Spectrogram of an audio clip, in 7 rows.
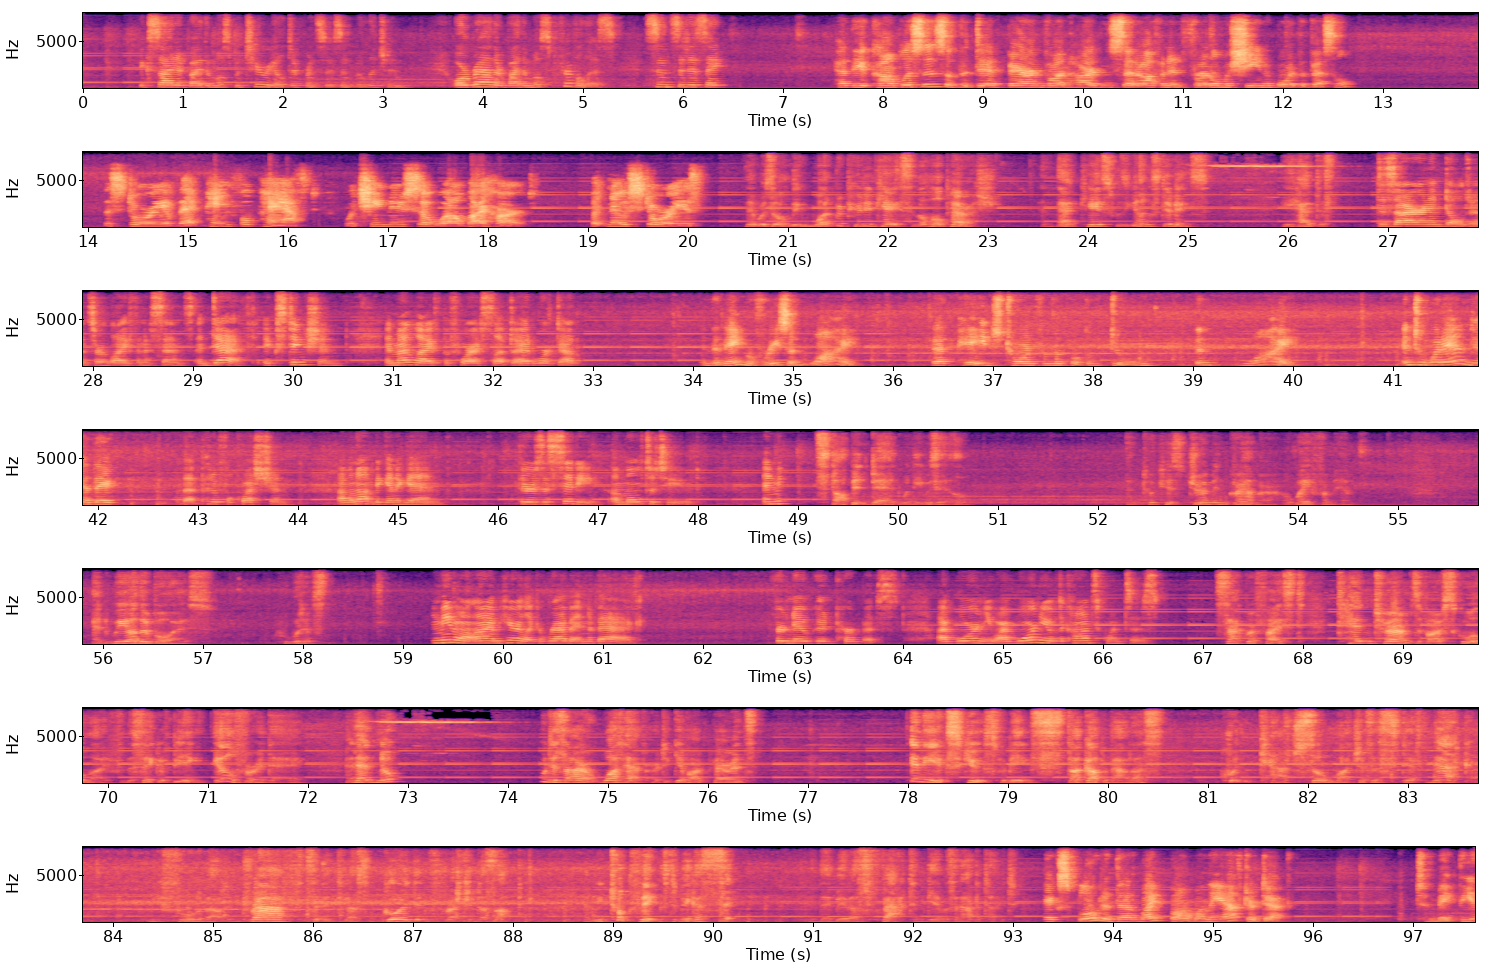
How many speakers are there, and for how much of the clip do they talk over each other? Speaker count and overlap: five, no overlap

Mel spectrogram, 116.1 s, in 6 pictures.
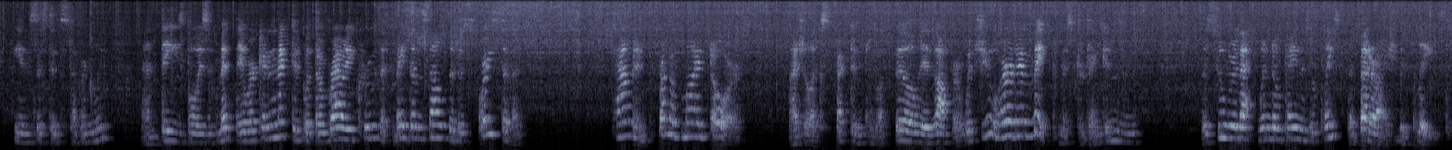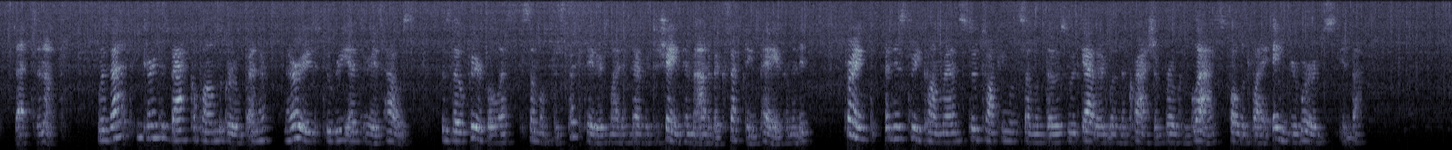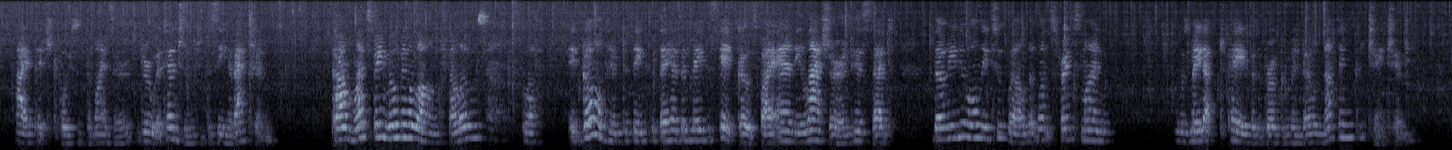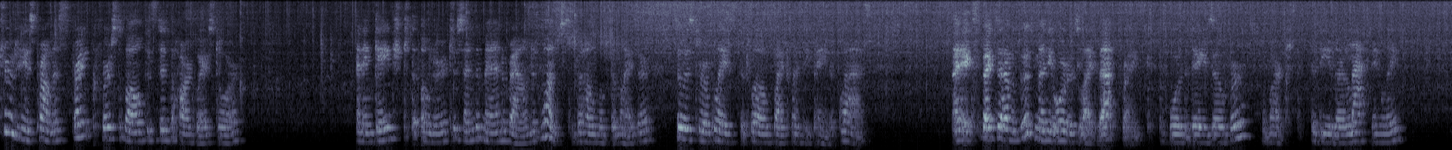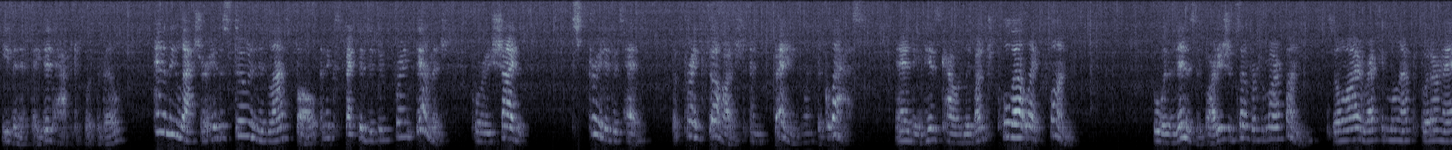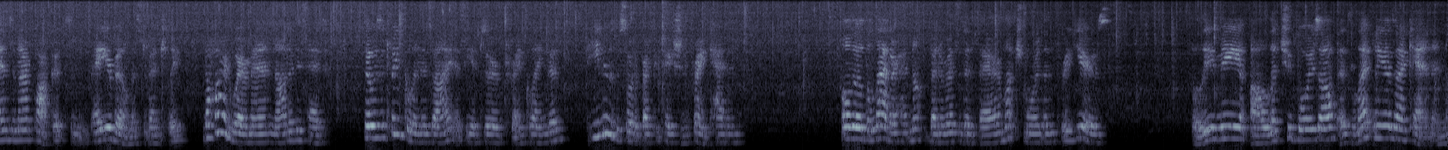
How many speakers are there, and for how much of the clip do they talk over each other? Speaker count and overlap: one, no overlap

